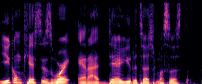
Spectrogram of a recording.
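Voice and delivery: normal talking voice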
